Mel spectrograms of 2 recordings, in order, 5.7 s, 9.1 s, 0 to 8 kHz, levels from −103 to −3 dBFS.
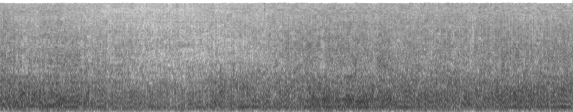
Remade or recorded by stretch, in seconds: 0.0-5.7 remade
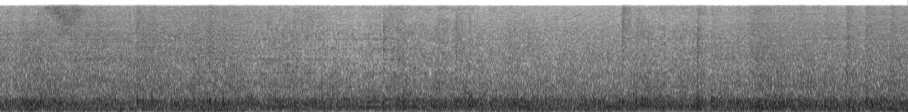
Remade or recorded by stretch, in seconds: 0.0-2.5 recorded; 2.5-4.8 remade; 4.8-6.4 recorded; 6.4-7.0 remade; 7.0-9.1 recorded

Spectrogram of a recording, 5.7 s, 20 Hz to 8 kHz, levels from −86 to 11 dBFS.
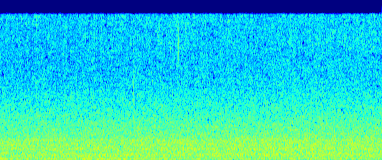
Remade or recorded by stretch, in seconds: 0.0-5.7 recorded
